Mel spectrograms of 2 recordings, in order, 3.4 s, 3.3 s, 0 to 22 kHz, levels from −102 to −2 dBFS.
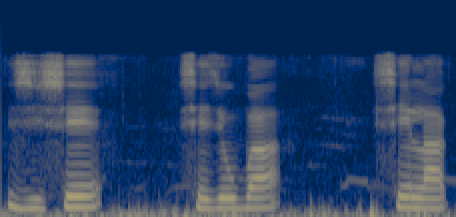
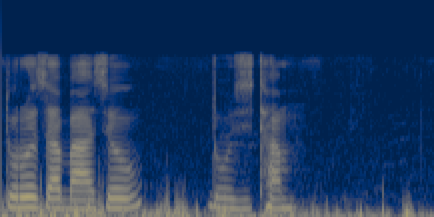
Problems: constant background noise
